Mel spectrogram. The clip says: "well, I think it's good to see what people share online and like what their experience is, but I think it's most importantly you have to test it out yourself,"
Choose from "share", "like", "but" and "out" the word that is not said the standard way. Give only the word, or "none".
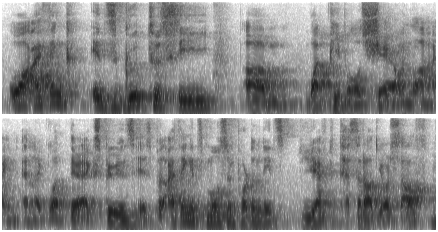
none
